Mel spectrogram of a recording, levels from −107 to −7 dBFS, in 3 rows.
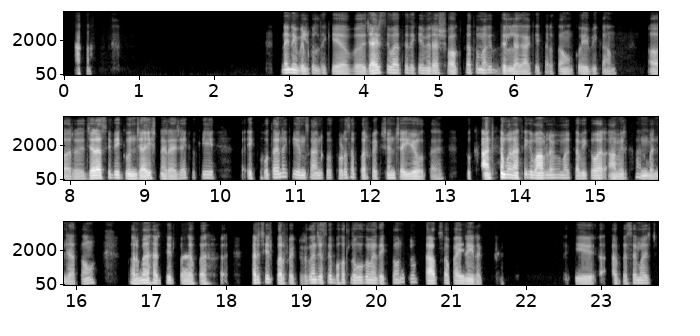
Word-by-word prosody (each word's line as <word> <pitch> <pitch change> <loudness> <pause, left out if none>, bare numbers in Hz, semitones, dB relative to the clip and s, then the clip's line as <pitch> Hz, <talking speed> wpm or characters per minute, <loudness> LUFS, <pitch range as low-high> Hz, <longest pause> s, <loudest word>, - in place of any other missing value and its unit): हाँ, - - -5
हाँ। - - -16 2.6
नहीं-नहीं 140 -2 +6
बिल्कुल 105 +1 -2
देखिए 105 0 -4
अब 95 0 -6 0.2
ज़ाहिर 130 - +7
सी 130 +1 -5
बात 130 +1 -1
है - - -5
देखिए 120 +2 -6
मेरा 115 0 -1
शौक 110 -1 -3
था - - -1
तो 140 +3 -8
मैं 135 -1 0
अ, - - -4
दिल 110 -4 -3
लगा 95 0 -2
के - - -12
करता - - -13
हूँ 95 -1 -6
कोई 95 0 -3
भी 100 +1 -12
काम। 95 0 -13 0.5
और 95 +1 -2 0.2
जरा 125 +2 +12
सी 130 +3 -7
भी 135 -1 +3
गुंजाइश 105 0 +4
ना 105 - 0
रह 95 - 0
जाए 125 +6 -5
क्योंकि 135 0 -6 0.5
एक - - -8
होता 115 +6 0
है 150 - +4
ना 180 - -3
कि 155 -5 -5
इंसान 120 -1 -1
को 120 0 -10
थोड़ा-सा 130 +4 -5
परफेक्शन 110 +3 -3
चाहिए 100 -1 +3
होता 90 -1 -2
है। 95 - -12
तो 105 - -18
खाना 110 +8 +7
बनाने 130 0 +4
के 135 - +2
मामले 120 +2 +6
में 130 - -6
मैं 125 - -4
कभी-कभार 115 +1 +1
आमिर 100 +1 -2
खान 125 -5 -3
बन 100 -1 -3
जाता 95 0 -5
हूँ। 125 +5 -3 0.5
और 105 - +2
मैं 125 +1 +5
हर 120 - +3
चीज़ 125 +1 -3
प 105 - 0
ह - - +1
प - - 0 0.2
अ, - - -12 0.4
हर 130 - +5
चीज़ 150 +2 -2
परफेक्ट 105 0 -1
करता 110 +6 -9
हूँ। 140 - +3
जैसे 135 +3 -1
बहुत 130 +1 -6
लोगों 125 0 0
को 135 - -1
मैं 125 -2 +1
देखता 105 +5 -5
हूँ 140 - -5
ना - - -7
जो 160 - -9
साफ-सफाई 115 -3 +1
नहीं 100 -2 +2
रखते 90 -2 -13
हैं। - - -29 0.8
कि, 105 -1 -3 0.2
अब 105 - -6
जैसे 105 +4 -6
मैं 120 -1 -1
115 Hz, 225 wpm, -23 LUFS, 105-130 Hz, 2.6 s, जरा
